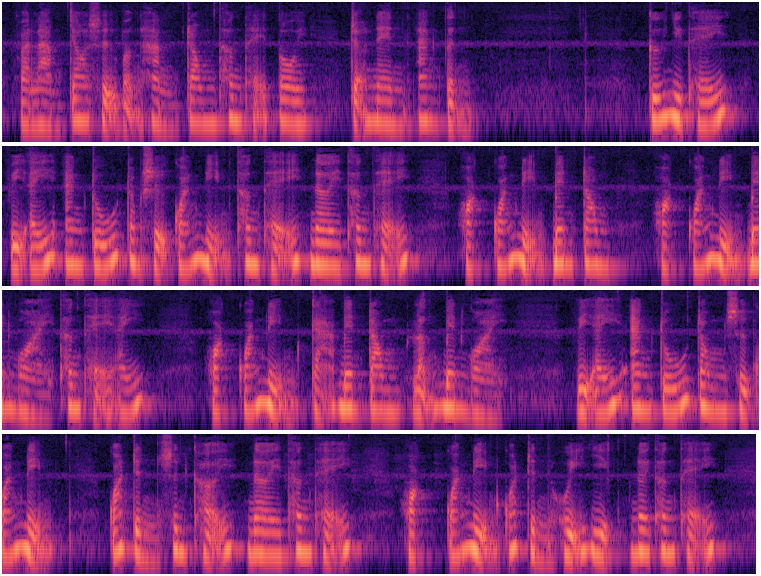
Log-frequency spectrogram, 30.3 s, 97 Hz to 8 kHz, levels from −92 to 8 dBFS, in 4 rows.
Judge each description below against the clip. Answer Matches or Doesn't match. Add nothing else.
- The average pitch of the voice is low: Doesn't match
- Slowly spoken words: Matches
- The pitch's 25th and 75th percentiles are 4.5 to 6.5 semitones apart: Doesn't match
